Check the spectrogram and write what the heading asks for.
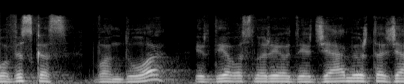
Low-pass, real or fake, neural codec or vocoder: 10.8 kHz; real; none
